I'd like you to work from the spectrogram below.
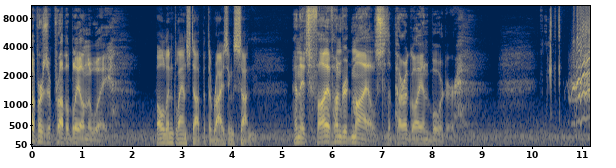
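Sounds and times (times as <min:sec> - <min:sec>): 
speech: 0:00.0 - 0:01.8, 0:02.5 - 0:04.6, 0:05.2 - 0:08.8
horse neighing: 0:10.7 - 0:11.1.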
